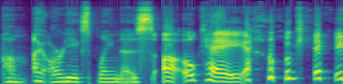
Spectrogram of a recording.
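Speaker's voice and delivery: put-on shamed, cornered, humiliated, faltering voice. Imitating someone humiliated by another's facial reactions: imitating a humiliated voice. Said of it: "You can hear the humiliation in his voice".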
